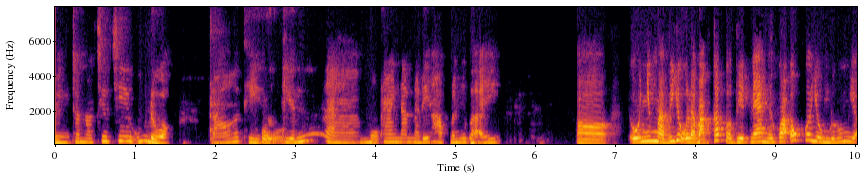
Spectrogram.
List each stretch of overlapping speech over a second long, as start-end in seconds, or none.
none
